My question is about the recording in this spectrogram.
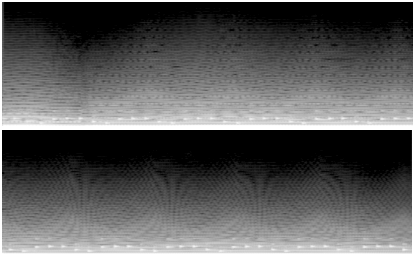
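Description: Skald One four-voice polyphonic Eurorack synthesizer playing: sustained chords from the keyboard change about a second in and again about four seconds in, over a repeating pattern of short sequenced notes from one voice.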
